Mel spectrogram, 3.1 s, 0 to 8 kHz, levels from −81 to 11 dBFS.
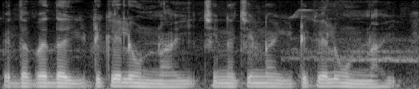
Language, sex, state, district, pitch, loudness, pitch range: Telugu, male, Telangana, Mahabubabad, 105 Hz, -15 LUFS, 95-110 Hz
